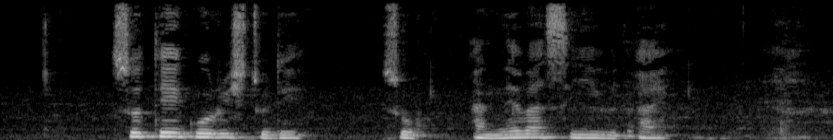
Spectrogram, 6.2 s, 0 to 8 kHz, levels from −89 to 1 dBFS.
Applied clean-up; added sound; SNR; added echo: none; none; none; none.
